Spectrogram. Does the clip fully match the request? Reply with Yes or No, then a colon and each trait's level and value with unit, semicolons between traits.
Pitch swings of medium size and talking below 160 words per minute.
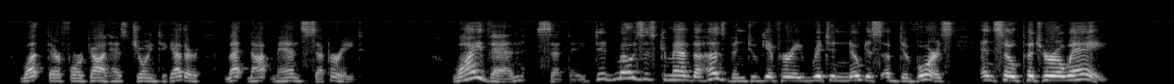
No: average, 4.8 semitones; average, 170 wpm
